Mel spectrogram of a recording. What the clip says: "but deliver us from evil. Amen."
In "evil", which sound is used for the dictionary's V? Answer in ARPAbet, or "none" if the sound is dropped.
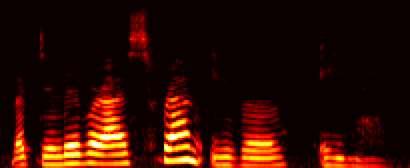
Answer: V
